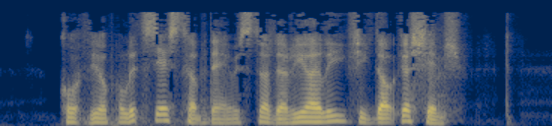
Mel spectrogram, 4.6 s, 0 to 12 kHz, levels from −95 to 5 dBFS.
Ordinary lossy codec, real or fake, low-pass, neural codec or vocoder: MP3, 32 kbps; fake; 10.8 kHz; codec, 16 kHz in and 24 kHz out, 0.4 kbps, LongCat-Audio-Codec, four codebook decoder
